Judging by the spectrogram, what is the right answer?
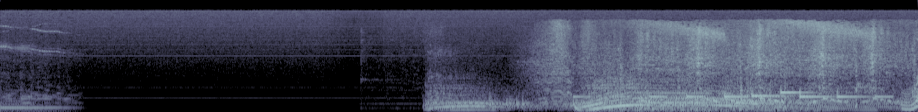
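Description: Car engines rev and accelerate in a fuel station advert, starting after a near-silent pause with a burst of roaring, rising engine tones and swooshing passes layered with a musical backing, loud and close.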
